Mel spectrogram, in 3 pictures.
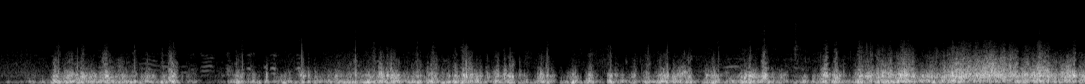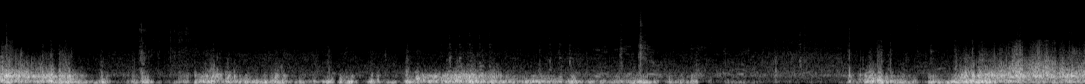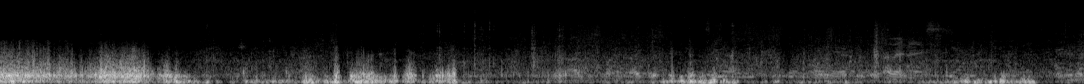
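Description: Wind buffeting the microphone in uneven gusts, a low rumble that swells and drops away, mixed with indistinct chatter of people nearby.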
